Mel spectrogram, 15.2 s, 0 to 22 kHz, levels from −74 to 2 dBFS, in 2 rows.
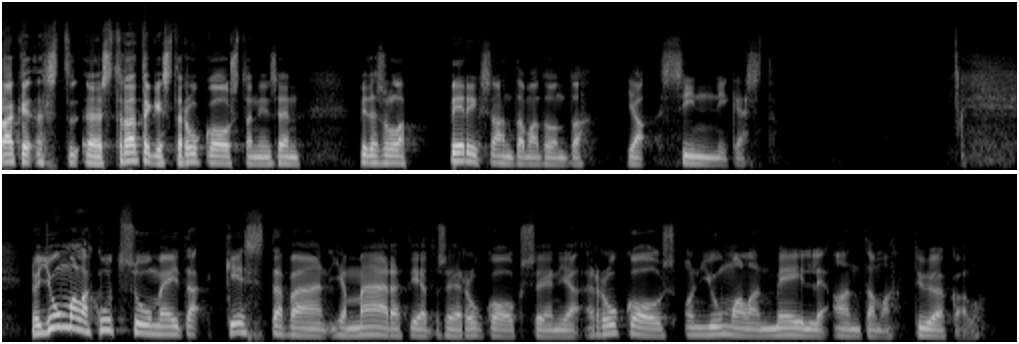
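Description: From 0 to 0.17 s and again from 0.66 to 1.38 s, the loudest syllables carry a harsh, crackling edge. This is likely microphone overload: peaks driven about 5 and 6 dB past the converter's limit, with their tops flattened. Unlike codec distortion, the grit appears only on the peaks, not on quieter passages.

At 1.38 s, right after that distorted stretch, the level drops about 4 dB in a single step, and the background falls with it. This points to the microphone volume being stepped down automatically in response to the overload. It is an abrupt jump, not a gradual fade.

From 1.85 s to the end, the sound turns dull and muffled because de-emphasis has been applied wrongly. A treble cut meant to undo a boost that was never there, or applied a second time, tilts the response down to about 14 dB lower at 10 kHz than at 1 kHz. The roll-off is a smooth, gradual slope rather than the sharp cut-off of a low-pass filter.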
